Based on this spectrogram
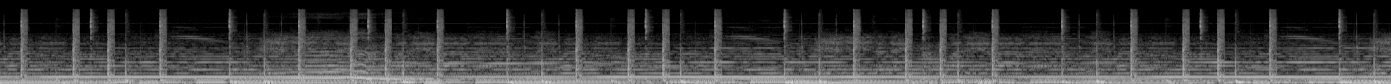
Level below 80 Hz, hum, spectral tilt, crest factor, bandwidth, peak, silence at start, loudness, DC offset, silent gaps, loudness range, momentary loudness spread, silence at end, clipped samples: -28 dBFS; none; -5.5 dB/octave; 18 dB; 14 kHz; -4 dBFS; 0 s; -21 LUFS; under 0.1%; none; 2 LU; 3 LU; 0 s; under 0.1%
